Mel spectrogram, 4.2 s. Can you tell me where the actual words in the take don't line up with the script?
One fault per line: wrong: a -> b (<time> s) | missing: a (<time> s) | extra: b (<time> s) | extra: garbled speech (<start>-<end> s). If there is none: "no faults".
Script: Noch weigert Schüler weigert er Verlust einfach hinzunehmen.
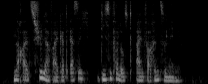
wrong: weigert -> als (0.5 s)
extra: sich diesen (1.5 s)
